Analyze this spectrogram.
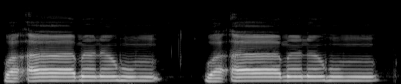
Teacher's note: حمزہ کے اوپر کھڑی زبر ہے، اس کو ایک الف کے برابر کھینچ کر پڑھیں گے۔ وآمنہم، وآمنہم، یہاں پر میم ساکن کے بعد میم آ رہا ہے تو یہاں پر ادغام ہوگا، میم کو میم کے ساتھ ملا دیں گے۔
